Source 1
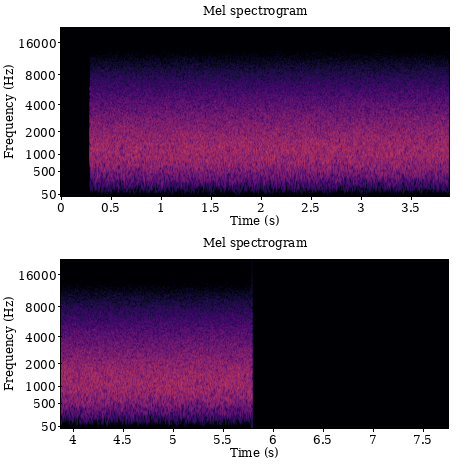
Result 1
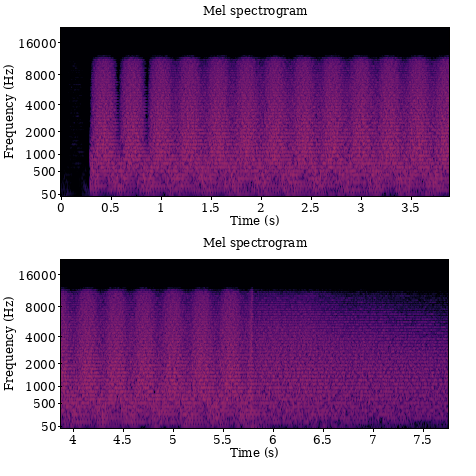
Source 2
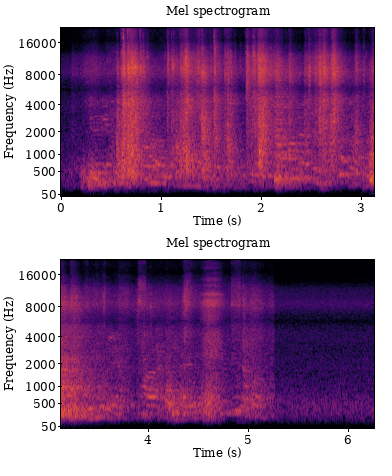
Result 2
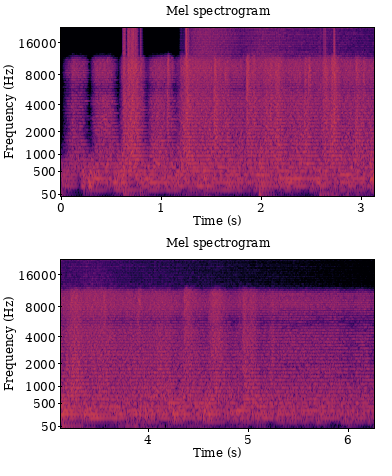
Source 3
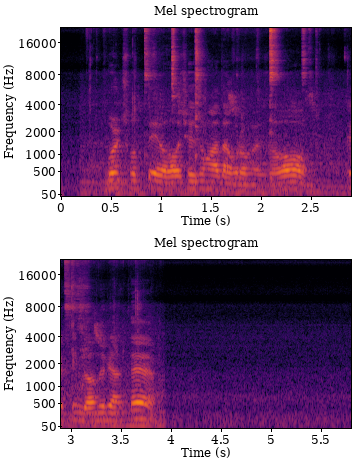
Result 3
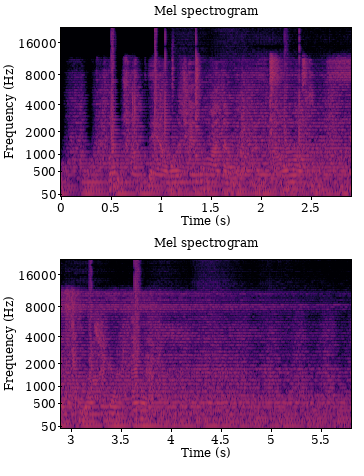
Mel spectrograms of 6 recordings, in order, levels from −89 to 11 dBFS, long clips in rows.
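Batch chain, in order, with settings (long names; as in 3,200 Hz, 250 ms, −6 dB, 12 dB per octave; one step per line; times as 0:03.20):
Butterworth low-pass 11,000 Hz 96 dB per octave
low-shelf EQ 490 Hz +11.5 dB
in parallel at −9 dB: wrap-around overflow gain 10 dB
on the sum: two-band tremolo in antiphase 3.5 Hz, depth 100%, crossover 590 Hz
stiff-string resonator 62 Hz, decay 0.44 s, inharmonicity 0.008
on a send: feedback delay with all-pass diffusion 769 ms, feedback 44%, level −12 dB
on the sum: every bin compressed towards the loudest bin 4 to 1
level +5.5 dB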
